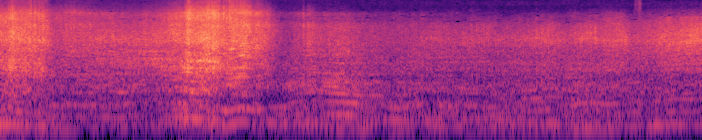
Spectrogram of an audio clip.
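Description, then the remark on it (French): Loud race car engines roar past on a race circuit on a Tuesday evening, one surging in a brief burst before settling into a steady, broad mechanical drone of more cars running. “Euh, ben, quand même un bon mardi soir être une piste de course pour attendre des moteurs comme ça.”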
